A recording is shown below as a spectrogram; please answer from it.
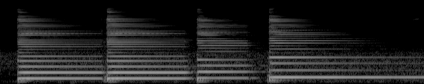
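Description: Acoustic guitar playing four single picked notes on the second string, frets 2, 2, 3 and 5: two equal notes, then a step up and a higher note that is left ringing. It is a slow, rising intro melody played one note at a time.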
